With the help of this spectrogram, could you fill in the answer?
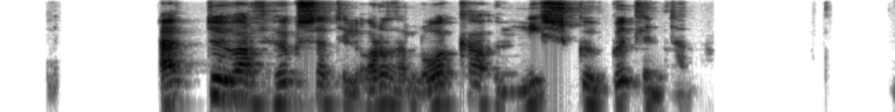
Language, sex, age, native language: Icelandic, male, 30-39, Icelandic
